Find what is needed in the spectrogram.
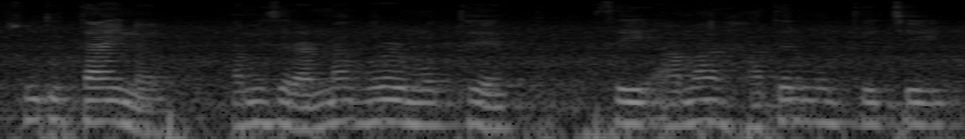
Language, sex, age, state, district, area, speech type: Bengali, male, 30-45, West Bengal, Purulia, urban, spontaneous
